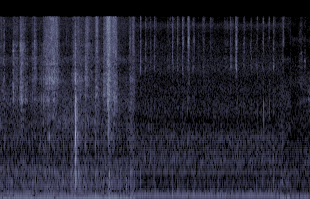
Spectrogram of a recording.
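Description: Faint handling sounds of craft work on a cutting mat: a few light taps in the first couple of seconds, then only soft brushing-level noise over a steady low hum.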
